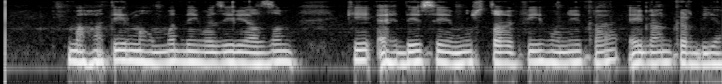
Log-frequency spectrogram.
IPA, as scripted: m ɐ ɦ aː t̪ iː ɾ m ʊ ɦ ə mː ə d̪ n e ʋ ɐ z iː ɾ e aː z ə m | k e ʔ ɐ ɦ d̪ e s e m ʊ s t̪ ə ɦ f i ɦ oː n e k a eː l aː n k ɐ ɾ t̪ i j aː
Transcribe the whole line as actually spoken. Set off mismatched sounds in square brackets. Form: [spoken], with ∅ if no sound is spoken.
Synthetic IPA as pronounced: m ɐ ɦ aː t̪ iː ɾ m ʊ ɦ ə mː ə d̪ n e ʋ ɐ z iː ɾ e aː z ə m | k e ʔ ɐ ɦ d̪ e s e m ʊ s t̪ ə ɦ f i ɦ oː n e k a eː l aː n k ɐ ɾ [d̪] i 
